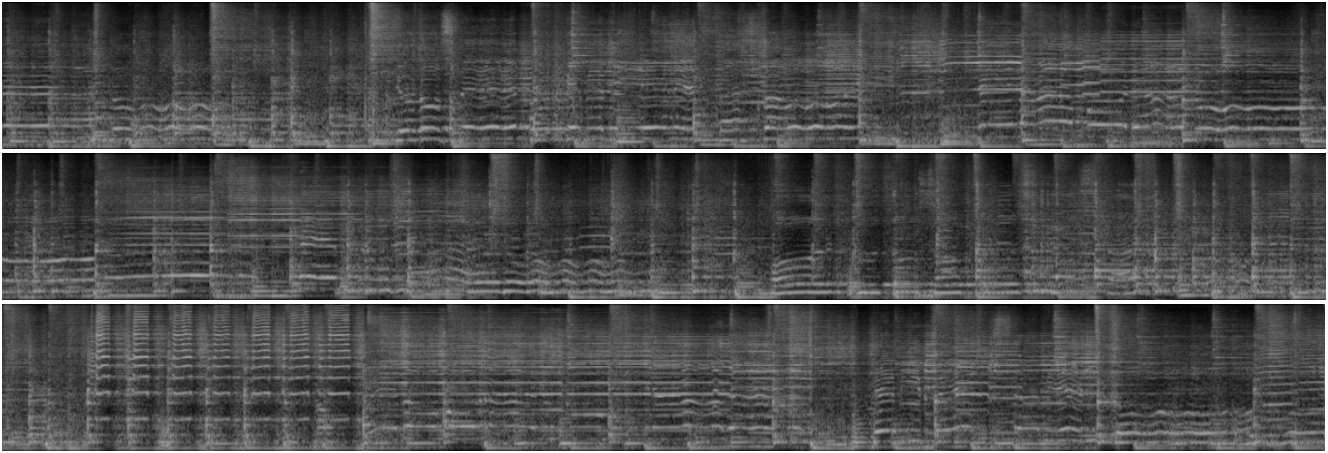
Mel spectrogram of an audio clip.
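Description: Live banda sinaloense, a Mexican regional brass band, playing a dance tune: trumpets and clarinets carry the melody over sousaphone bass and a steady drum beat.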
